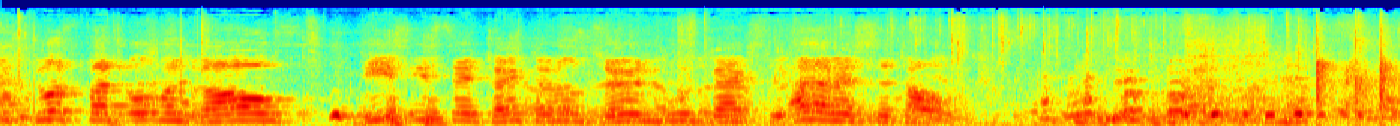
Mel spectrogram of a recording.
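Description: A man speaks loudly to a gathered crowd.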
